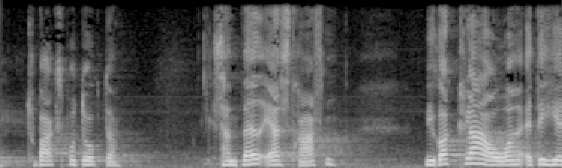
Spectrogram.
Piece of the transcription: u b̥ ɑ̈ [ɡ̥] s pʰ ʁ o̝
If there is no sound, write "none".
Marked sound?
ɡ̥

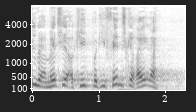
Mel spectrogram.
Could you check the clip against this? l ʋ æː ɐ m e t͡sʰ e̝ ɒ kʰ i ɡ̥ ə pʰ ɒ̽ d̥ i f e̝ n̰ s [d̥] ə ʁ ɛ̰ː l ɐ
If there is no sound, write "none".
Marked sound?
ɡ̥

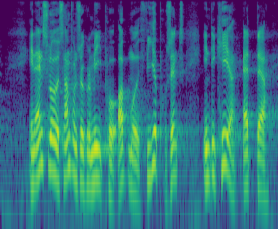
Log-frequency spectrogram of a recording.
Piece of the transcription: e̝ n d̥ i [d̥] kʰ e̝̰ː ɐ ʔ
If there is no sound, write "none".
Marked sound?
none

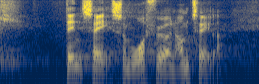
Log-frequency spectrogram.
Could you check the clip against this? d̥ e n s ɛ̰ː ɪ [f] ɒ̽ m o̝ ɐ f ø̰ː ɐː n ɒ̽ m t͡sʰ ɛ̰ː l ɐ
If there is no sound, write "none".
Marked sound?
s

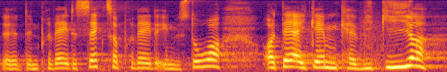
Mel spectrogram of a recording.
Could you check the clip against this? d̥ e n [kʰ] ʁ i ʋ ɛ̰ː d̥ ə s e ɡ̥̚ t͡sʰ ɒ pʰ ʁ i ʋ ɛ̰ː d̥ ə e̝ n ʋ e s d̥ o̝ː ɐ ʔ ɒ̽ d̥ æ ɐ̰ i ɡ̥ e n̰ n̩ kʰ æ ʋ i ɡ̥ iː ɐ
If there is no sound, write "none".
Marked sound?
pʰ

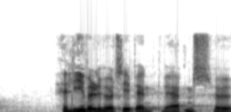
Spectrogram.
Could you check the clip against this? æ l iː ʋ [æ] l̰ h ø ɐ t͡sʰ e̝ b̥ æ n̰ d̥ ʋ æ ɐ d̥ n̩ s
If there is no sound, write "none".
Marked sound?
e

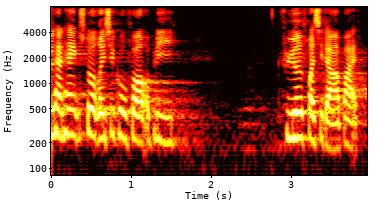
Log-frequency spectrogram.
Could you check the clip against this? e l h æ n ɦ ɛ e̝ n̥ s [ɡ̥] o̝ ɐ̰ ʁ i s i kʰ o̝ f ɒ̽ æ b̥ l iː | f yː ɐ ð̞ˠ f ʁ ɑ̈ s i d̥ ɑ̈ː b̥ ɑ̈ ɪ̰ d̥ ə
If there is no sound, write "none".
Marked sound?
d̥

